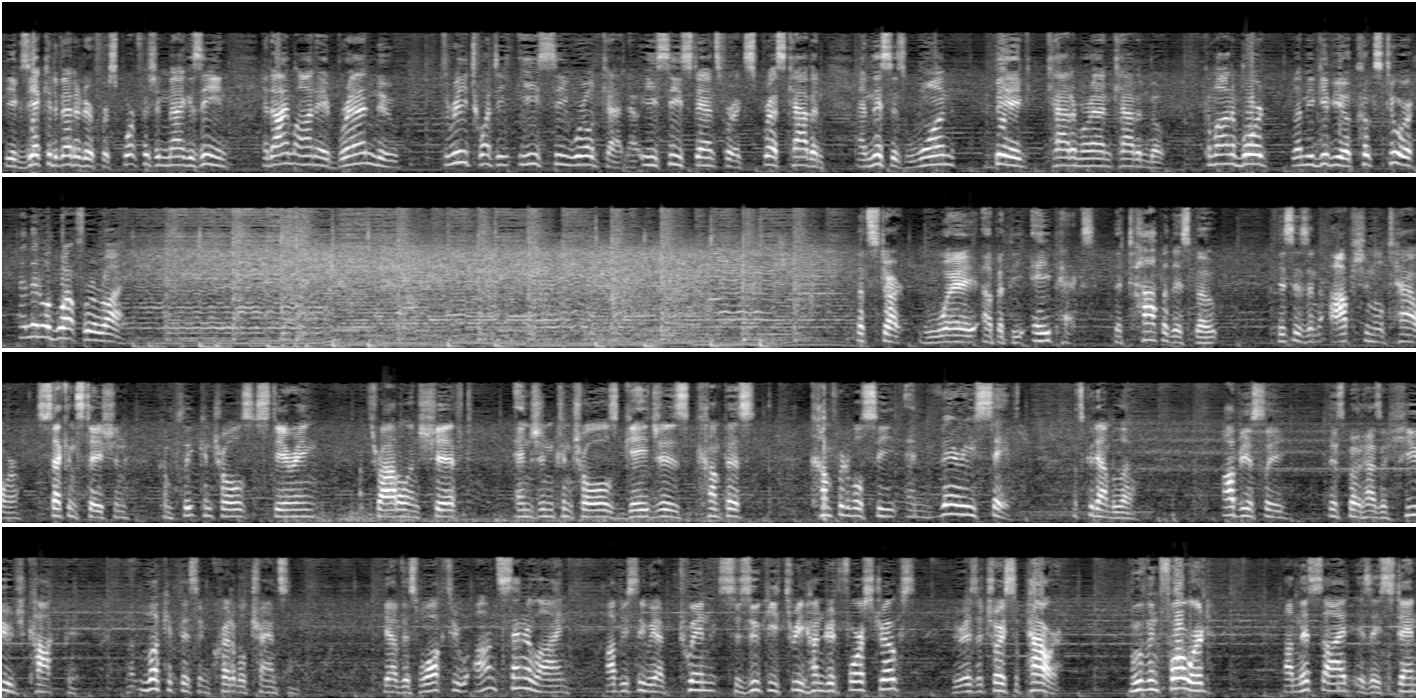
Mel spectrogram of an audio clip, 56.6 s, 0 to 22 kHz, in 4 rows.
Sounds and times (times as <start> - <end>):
Speech: 0.0 - 15.4, 22.7 - 26.3, 26.9 - 31.4, 32.0 - 35.8, 36.4 - 38.4, 39.0 - 39.6, 40.5 - 45.4, 46.2 - 53.0, 53.7 - 54.5, 55.2 - 56.5
Music: 0.0 - 56.5.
